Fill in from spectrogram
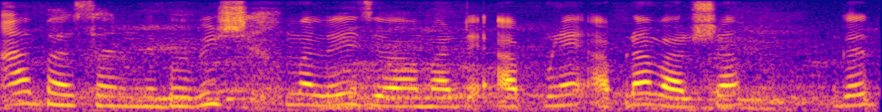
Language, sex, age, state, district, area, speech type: Gujarati, female, 18-30, Gujarat, Valsad, rural, spontaneous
